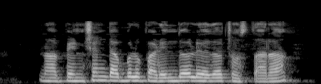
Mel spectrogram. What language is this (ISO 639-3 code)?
tel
